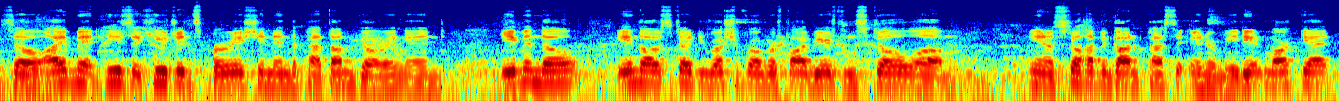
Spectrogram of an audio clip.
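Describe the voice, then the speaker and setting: A young man studying linguistics, chatting casually in a halting way with many restarts and fillers. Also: fairly high pitch, background noise. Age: young adult. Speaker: linguistics student. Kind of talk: casual chat.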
